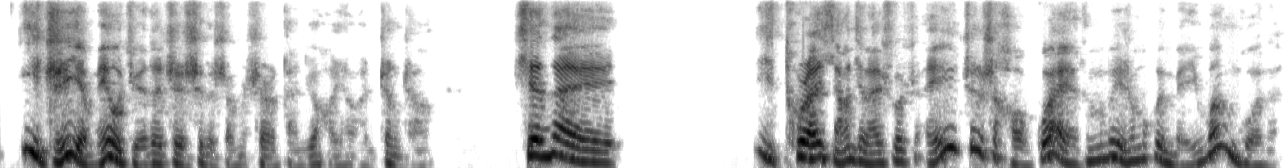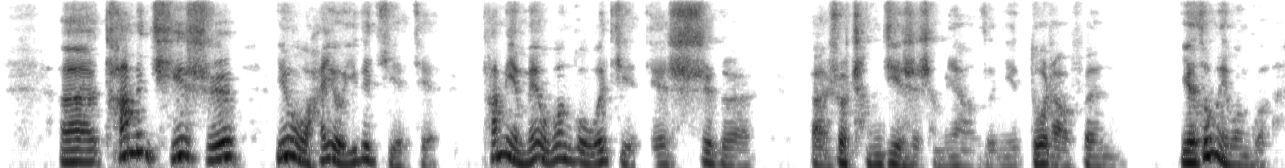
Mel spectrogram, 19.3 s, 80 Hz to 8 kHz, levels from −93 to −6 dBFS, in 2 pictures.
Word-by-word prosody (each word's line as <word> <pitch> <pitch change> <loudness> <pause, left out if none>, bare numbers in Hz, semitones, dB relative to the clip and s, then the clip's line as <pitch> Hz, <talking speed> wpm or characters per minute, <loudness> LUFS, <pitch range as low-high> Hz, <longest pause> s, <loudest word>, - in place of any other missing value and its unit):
一 295 -6 +6
直 245 - +5
也 - - +5
没 130 +5 -1
有 210 -8 +5
觉 125 -3 -8
得 135 0 -4
这 130 0 -4
是 135 - -5
个 - - -15
什 - - -13
么 115 +2 -23
事 120 - -10
儿， 110 - -13
感 105 -1 -24
觉 125 +2 -11
好 115 -2 -21
像 115 +2 -24
很 105 -1 -30
正 130 -3 -9
常， - - -26 0.6
现 245 -3 +8
在 165 - +4 1.0
一 235 -9 -2
突 225 - +3
然 205 -1 +9
想 175 -2 -3
起 170 - -4
来 140 -1 -3
说 160 +3 -6
是， - - -22
诶， 350 +2 +1
这 335 - -2
个 305 - +1
事 245 -2 -6
好 125 - -10
怪 105 - +1
啊， 130 - -9
他 165 - -7
们 185 +3 -5
为 215 -4 +1
什 165 - -5
么 185 - -6
会 195 -2 -5
没 120 -3 -10
问 265 - -2
过 115 -4 -11
呢？ 105 - -22 0.6
呃， 155 0 +1
他 260 - +1
们 275 -1 +1
其 230 +1 0
实 215 +1 +1 0.2
因 230 +2 +2
为 230 - +3
我 - - 0
还 175 - -6
有 190 - +2
一 145 +4 -5
个 190 - -2
姐 115 - -12
姐， - - -18 0.3
他 210 - -6
们 245 - +1
也 - - +2
没 145 +5 -3
有 210 - -1
问 190 +4 -4
过 150 -4 -3
我 140 +4 -2
姐 135 -6 -12
姐 125 +1 -13
是 140 +3 -4
个， 115 -5 -14 0.4
啊， - - -8
说 - - -3
成 125 0 -7
绩 125 -1 -4
是 115 +2 -7
什 110 - -9
么 100 - -23
样 110 -2 -17
子， 105 +1 -23
你 110 +1 -23
多 130 0 -1
少 - - -9
分 115 -2 -14 0.5
也 145 -1 +4
都 235 - +4
没 235 - +1
问 120 -1 -12
过。 105 -1 -19
150 Hz, 285 characters per minute, -21 LUFS, -, 1.0 s, 然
